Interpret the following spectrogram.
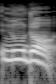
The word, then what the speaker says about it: Naudin: You can pronounce it as Naudin in French.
